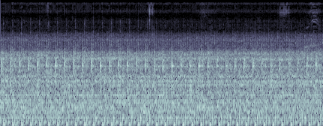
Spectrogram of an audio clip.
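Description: Small engine driving a water pump runs steadily nearby, a loud even chugging idle with a fast regular pulse throughout.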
